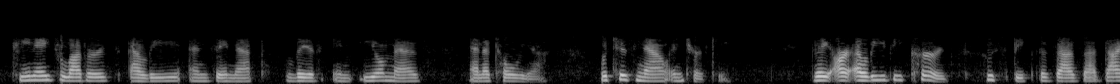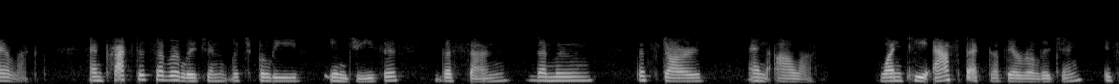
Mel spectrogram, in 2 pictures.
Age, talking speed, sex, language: 50-69, 125 wpm, female, English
